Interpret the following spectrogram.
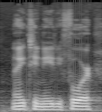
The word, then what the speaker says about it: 1Q84: with it being 1q84 which is actually in japan as a play on words would which that would actually be pronounced in japan as 1984 and they make some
